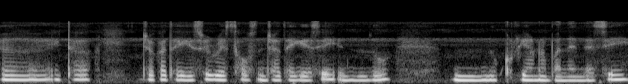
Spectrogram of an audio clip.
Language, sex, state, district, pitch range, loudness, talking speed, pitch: Nagamese, female, Nagaland, Dimapur, 195-220 Hz, -15 LUFS, 180 wpm, 205 Hz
